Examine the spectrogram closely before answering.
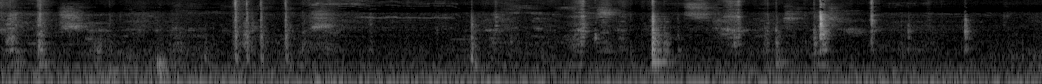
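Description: Scattered light metallic clicks and clinks of intake hardware and a metal bracket being handled and fitted by hand, over a steady low hum.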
